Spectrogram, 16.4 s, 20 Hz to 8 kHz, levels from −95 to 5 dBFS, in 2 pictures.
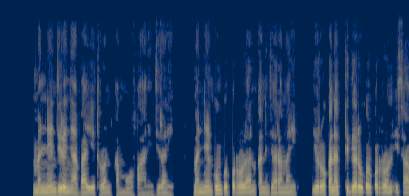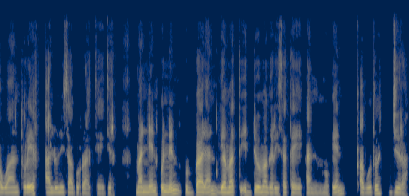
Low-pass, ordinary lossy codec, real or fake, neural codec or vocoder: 7.2 kHz; AAC, 48 kbps; real; none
